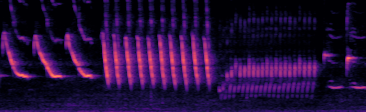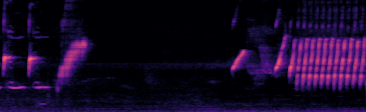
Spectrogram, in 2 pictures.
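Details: Training song for young canaries, with rapid repeated downward-sweeping notes, a buzzy rattling trill and repeated whistles. A pause follows, then rising notes and another dense buzzy trill.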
